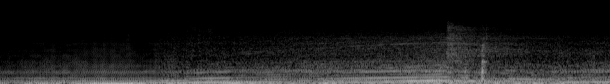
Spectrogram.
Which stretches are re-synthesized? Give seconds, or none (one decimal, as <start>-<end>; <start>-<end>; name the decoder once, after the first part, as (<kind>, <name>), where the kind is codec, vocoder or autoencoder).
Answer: 0.0-1.6 (vocoder, Vocos)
